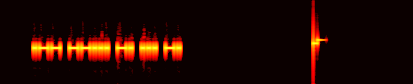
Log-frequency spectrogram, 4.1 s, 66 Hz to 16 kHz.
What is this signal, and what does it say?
Morse code, heard as a keyed tone, about 40 wpm, 700 Hz. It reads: W7NSN
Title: USA Call Signs - 4x Character Spacing - 40wpm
